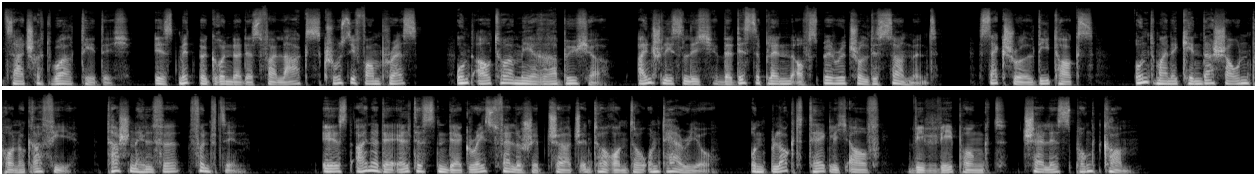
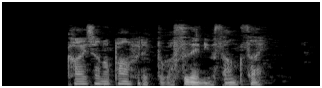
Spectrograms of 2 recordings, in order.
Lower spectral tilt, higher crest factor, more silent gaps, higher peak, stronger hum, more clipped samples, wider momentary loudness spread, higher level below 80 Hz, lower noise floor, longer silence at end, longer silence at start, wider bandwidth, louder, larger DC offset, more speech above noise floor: about the same, -4 dB/octave vs -4 dB/octave; about the same, 18 dB vs 22 dB; first, 4.39-4.43 s vs none; first, -2 dBFS vs -10 dBFS; neither; neither; about the same, 8 LU vs 8 LU; about the same, -52 dBFS vs -50 dBFS; about the same, -74 dBFS vs -77 dBFS; first, 1.25 s vs 0.55 s; second, 0.05 s vs 0.65 s; first, 16.5 kHz vs 9.6 kHz; first, -20 LUFS vs -30 LUFS; neither; first, 55 dB vs 47 dB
